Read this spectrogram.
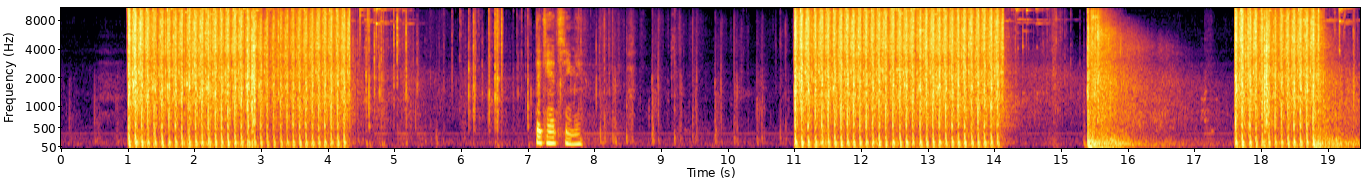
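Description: An automatic rifle fires long, rapid bursts of loud shots.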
